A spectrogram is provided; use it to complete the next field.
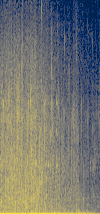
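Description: Deep, rumbling thunder roars steadily for about two seconds over a great shaking mountain under a thick cloud, with lightning, a heavy low-pitched boom with a rough, crackling texture that slowly eases off. No voices are heard.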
